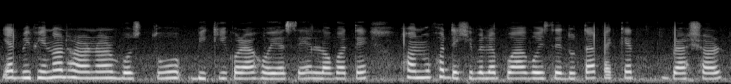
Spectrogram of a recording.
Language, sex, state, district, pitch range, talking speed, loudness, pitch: Assamese, female, Assam, Kamrup Metropolitan, 270-295 Hz, 125 wpm, -13 LUFS, 275 Hz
